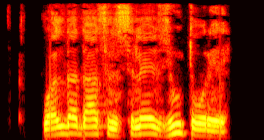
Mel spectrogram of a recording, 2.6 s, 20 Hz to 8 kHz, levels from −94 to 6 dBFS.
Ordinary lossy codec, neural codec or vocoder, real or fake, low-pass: MP3, 64 kbps; none; real; 7.2 kHz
